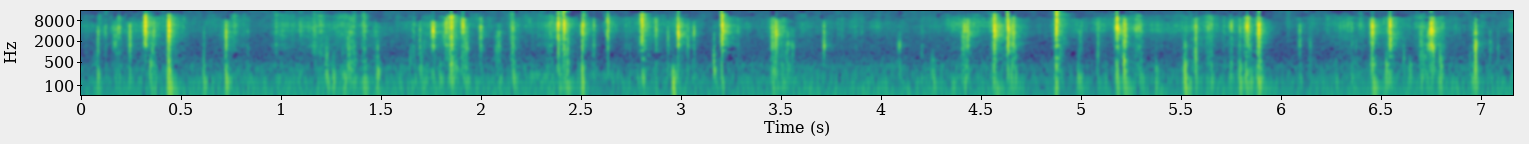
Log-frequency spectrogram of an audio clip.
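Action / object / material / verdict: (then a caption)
scrape / thin plastic bag / plastic / none. A small, clear plastic packet with a printed label is squeezed and crinkled by fingertips right next to the microphone's ear. The result is a rapid, irregular series of sharp, bright crinkles and crackles, almost entirely high in pitch with almost no low end, each snap dying away at once over a quiet background.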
